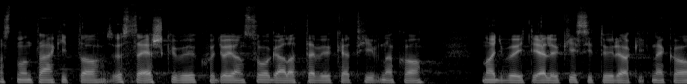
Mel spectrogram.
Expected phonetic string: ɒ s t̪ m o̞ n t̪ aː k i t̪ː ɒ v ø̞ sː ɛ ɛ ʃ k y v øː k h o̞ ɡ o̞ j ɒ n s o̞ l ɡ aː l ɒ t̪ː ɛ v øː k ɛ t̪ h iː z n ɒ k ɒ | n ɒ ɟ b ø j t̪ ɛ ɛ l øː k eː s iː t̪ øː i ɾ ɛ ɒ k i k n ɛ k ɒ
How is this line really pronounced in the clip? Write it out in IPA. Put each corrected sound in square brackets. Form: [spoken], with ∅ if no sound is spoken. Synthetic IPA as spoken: ɒ s t̪ m o̞ n t̪ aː k i t̪ː ɒ [z] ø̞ sː ɛ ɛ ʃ k y v øː k h o̞ [ɟ] o̞ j ɒ n s o̞ l ɡ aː l ɒ t̪ː ɛ v øː k ɛ t̪ h iː [v] n ɒ k ɒ | n ɒ ɟ b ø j t̪ [i] ɛ l øː k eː s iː t̪ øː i ɾ ɛ ɒ k i k n ɛ k ɒ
